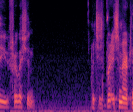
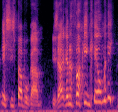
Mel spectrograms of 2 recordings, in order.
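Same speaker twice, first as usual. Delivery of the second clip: loud, much higher outraged customer; exasperated customer; 8 semitones higher, 7 dB louder than usual. Retold or imitated. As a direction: build to a loud high outburst. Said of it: "And he went".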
